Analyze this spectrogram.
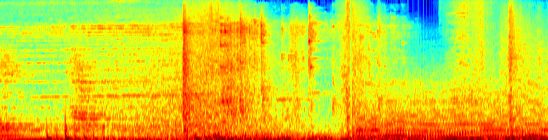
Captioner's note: glass cracking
